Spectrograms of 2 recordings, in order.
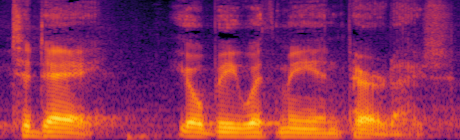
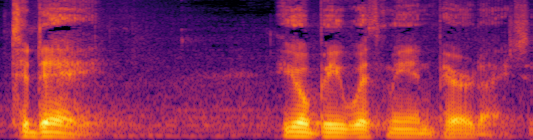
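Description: First: Lower, softer, tender promise; reassuring and soft. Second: Reassuring. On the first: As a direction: let it land gently. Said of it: "Jesus' statement is clear as could be". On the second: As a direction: savour each word like a promise. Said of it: "How reassuring is that". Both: Shown as a demonstration.

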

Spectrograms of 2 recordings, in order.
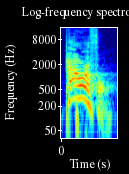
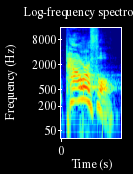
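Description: The two takes are said the same way.

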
